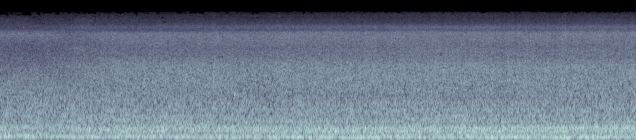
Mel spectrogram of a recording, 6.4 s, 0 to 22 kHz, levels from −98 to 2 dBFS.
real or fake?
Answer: real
